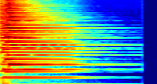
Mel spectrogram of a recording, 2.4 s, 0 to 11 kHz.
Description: C Major 7th Suspended 2nd C down Guitar Open G, chord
